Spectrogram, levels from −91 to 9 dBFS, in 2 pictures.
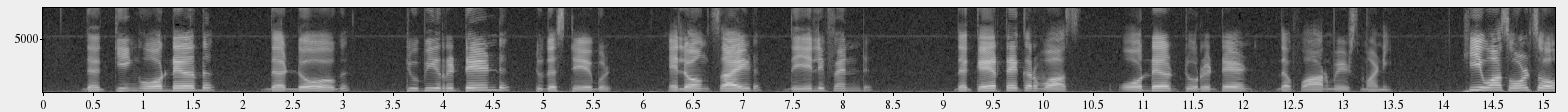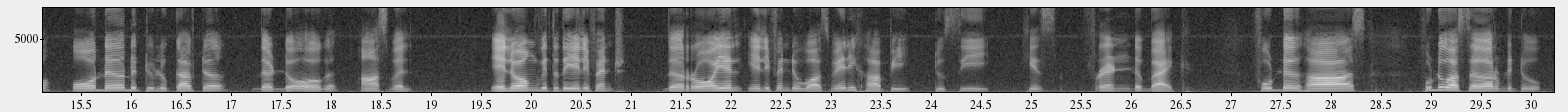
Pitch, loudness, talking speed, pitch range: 185 Hz, -20 LUFS, 110 wpm, 165-205 Hz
